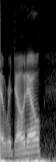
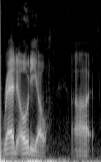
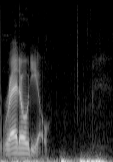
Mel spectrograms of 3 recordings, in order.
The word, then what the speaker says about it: Redodo: I was mispronouncing the company name, the Redodo. It is Red Audio. It's spelled R-E-D-O-D-O, but they say it's pronounced Red Audio. So they sent me a little video clip. Hello, Red Audio.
